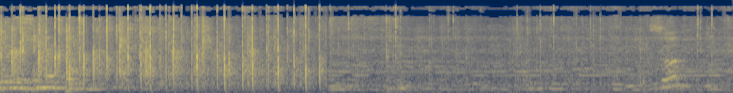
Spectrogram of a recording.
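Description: Brisk applause from a conference audience in Tyumen sending off award nominees, dense clapping for about three seconds before it fades, with voices talking over the quieter stretch.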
